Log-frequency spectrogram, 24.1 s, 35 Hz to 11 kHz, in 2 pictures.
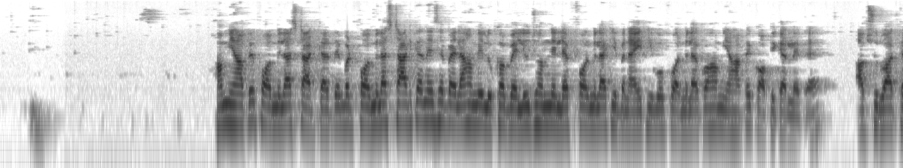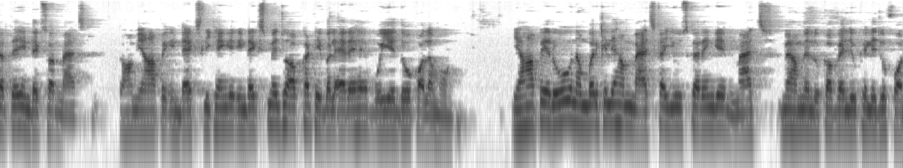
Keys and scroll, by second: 4.8 F2, 16.3 ctrl+space.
